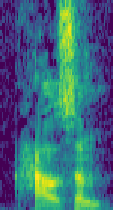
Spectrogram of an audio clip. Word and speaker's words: Housem: Housem. That's how you pronounce his last name.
